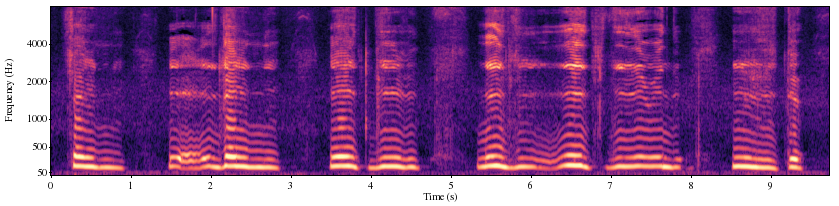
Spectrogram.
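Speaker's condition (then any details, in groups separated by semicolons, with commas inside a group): Cerebral palsy, severe; speech impairment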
